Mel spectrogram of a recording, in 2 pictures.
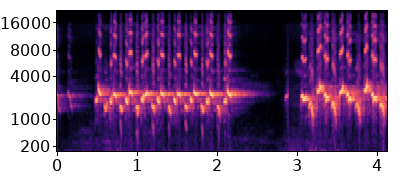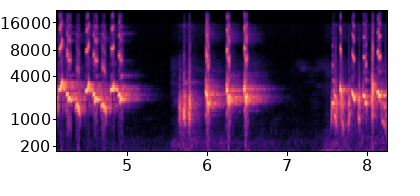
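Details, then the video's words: Sooty-headed bulbul, called trucukan, giving long ropel song bursts: fast rippling chattering phrases separated by short silences, with a few sharp chirps between them. "SUARA trucukan gacor ropel panjang PANCINGAN TRUCUKAN agar bunyi"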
